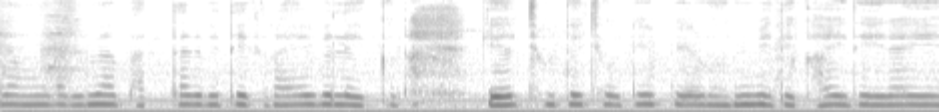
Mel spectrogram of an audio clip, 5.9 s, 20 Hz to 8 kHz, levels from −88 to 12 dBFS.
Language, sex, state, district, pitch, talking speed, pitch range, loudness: Hindi, female, Uttar Pradesh, Budaun, 235 Hz, 165 wpm, 230-240 Hz, -51 LUFS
